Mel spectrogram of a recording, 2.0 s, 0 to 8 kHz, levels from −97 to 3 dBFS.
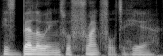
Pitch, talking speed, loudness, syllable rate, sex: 100 Hz, 175 wpm, -19 LUFS, 5.0 syllables/s, male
